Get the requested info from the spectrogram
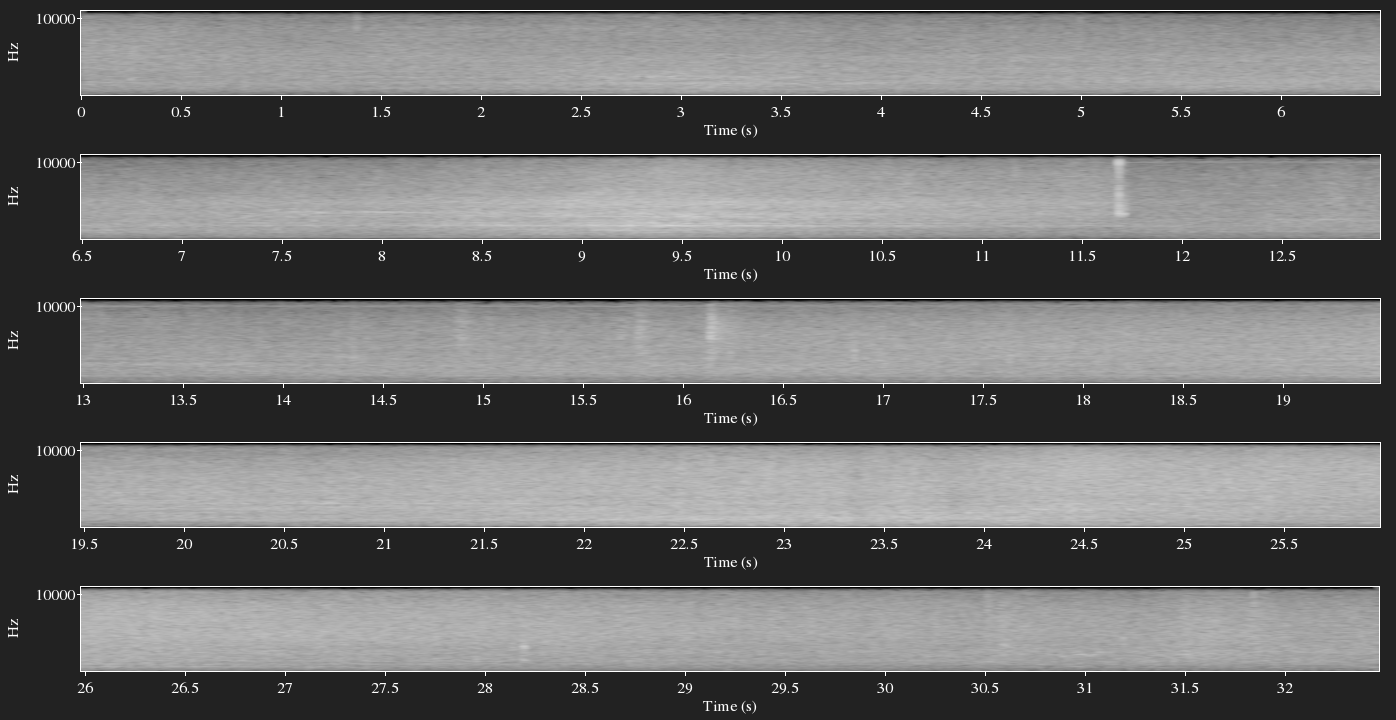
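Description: Steady outdoor background noise with a low hum underneath. It swells slowly twice, about nine seconds in and again for a few seconds past the middle, with one sharp click near twelve seconds.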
